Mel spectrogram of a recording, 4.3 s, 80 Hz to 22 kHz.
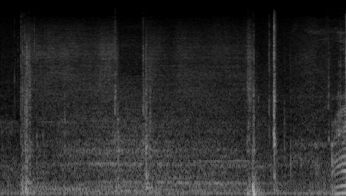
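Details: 2005 Kia Spectra EX 2.0L sedan with 146,913 miles, running: a smooth, steady power window motor hum carries the glass through its travel without grinding or straining and ends in a clean stop. The window works normally.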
